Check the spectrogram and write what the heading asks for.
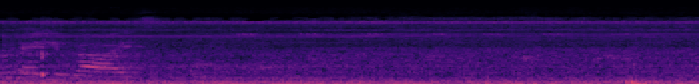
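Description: Steady high-pitched insect chorus of crickets over a low rumble, with brief faint voices in the first second.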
